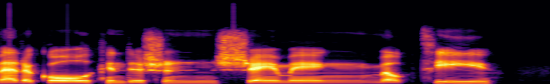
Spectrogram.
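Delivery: ordinary talk, nothing marked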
